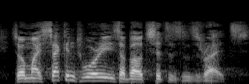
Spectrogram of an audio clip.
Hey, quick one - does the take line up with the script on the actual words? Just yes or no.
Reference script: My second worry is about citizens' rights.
yes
